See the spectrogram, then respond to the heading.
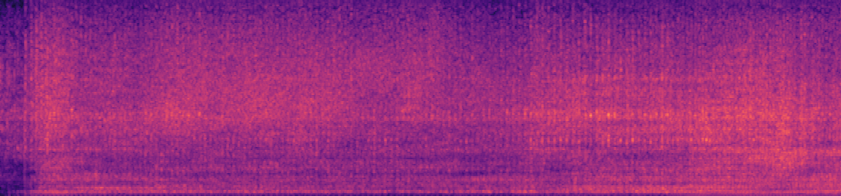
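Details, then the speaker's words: Small gasoline pressure washer engine (fuel on, choke on) runs rough and uneven, bogging under load with a pitch shift near seven seconds; owner believes the pump's unloader valve isn't relieving pressure when the handle is released. "Uh but uh so the uh I believe it's called the unloader valve. The valve down here at the bottom that's supposed to relieve the pressure"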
